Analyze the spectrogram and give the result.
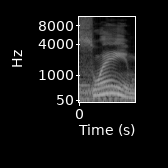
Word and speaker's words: Swaim: I'm one of your hosts, Michael Swaim, which rhymes with frame.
